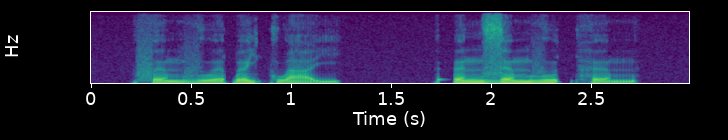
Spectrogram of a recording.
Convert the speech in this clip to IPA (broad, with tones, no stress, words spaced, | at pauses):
fəː˨˩mvu˨˩ə̯ɓə˧jkwa˧˩˨j | ʔə˧nzə˧m vu˦˥t̚hə˧˩˨m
